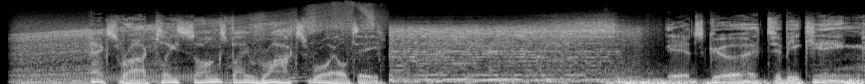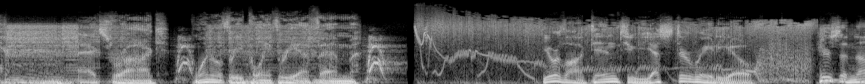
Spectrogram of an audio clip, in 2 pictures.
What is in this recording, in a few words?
IMAGING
